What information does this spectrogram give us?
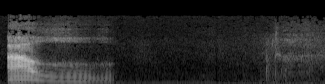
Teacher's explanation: حرف دوم به صورت درشت و سایشی از انتهای حلق به تلفظ در میاد · Term: حرف غین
